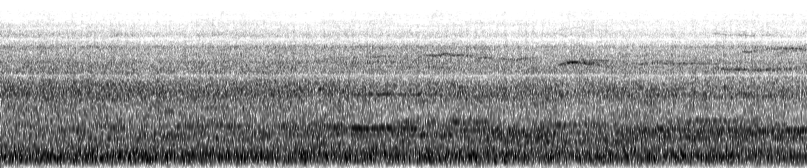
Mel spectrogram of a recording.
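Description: A steady, dense rushing noise with a few faint, high squealing tones.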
